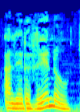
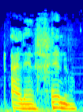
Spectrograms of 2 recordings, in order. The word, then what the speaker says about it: alérgeno: En quiero decirle a Carlos que no se dice alergeno, se dice alergeno.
